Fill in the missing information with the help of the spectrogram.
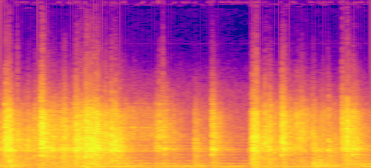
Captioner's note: chains ratchet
